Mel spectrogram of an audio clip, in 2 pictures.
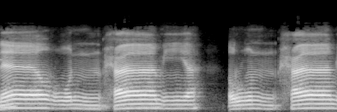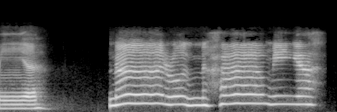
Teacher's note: Jangan sampai ada seretan huruf nun. Jangan sampai huruf nunnya runna ya. Jangan sampai ada seperti suara pantulan.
